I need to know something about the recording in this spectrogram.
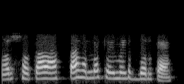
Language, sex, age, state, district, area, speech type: Odia, female, 60+, Odisha, Mayurbhanj, rural, conversation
